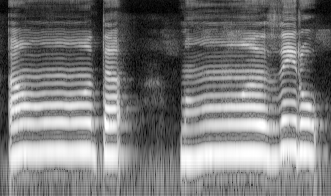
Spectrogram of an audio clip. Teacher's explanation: جیسے انت منذر، انت منذر، ایسے ہم نے نہیں پڑھے، ہم نے کیا کیے کہ ہم نے نون کی آواز کو ناک میں چھپا کر پڑھے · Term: غنہ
